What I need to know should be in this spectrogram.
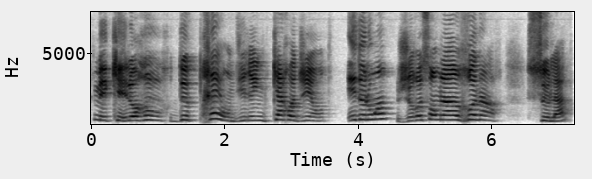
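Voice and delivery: high, loud cry of dismay; horrified exclamation. A narrator's reading. Wolf covered in orange peel, horrified exclamation. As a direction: exclaim it, aghast at the sight.

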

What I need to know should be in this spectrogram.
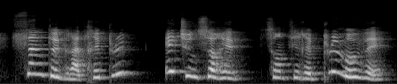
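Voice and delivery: high storybook character voice; lightly voiced she-bear. A narrator's reading. She-bear persuades the dirty bear to wash, lightly voiced character.

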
